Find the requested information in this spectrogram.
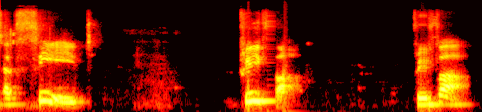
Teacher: we stress the second syllable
